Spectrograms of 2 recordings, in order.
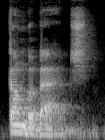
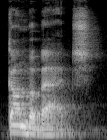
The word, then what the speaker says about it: Cumberbatch: इस नाम की सही प्रोनाउंसिएशन है Cumberbatch, Cumberbatch, Cumberbatch, Cumberbatch, Cumberbatch, Cumberbatch, Cumberbatch, Cumberbatch, Cumberbatch.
